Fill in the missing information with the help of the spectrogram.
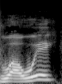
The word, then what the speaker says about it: Huawei: Это смартфоны, которые Huawei у нас их называют, вообще правильно говорить Huawei, отключат от платформы Android.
